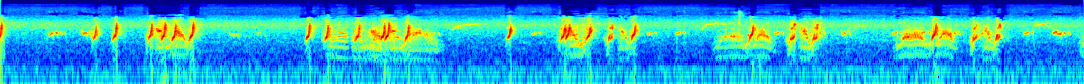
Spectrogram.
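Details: Female common quail calling for the morning. Dense runs of scratchy clicking notes come in short bursts roughly every second, with soft high pips in the gaps.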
